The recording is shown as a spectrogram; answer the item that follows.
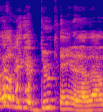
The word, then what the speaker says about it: Duquesne: How the hell did you get Duquesne out of that? I'm like, oh, okay, so it's not Dequanese.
